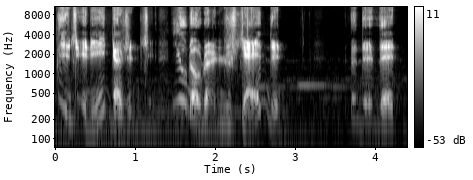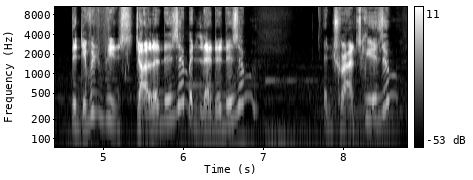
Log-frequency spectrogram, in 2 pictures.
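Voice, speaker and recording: A blustering cartoon bully, put on by a man, lectures with scorn. The delivery is pompous and scolding, with big lively swings of pitch, over light music. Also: a little slow, vocal fry, exaggerated voice. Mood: indignant.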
